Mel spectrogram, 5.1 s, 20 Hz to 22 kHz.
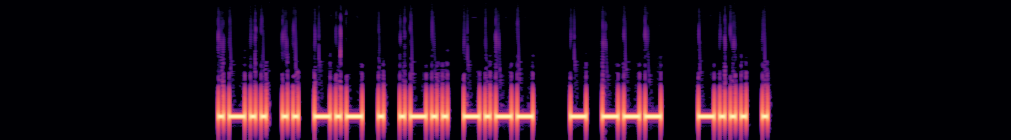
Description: Morse code, heard as a keyed tone, about 44 wpm, 700 Hz. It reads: LIKELY TO BE
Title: Sets of 3 Words 45wpm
